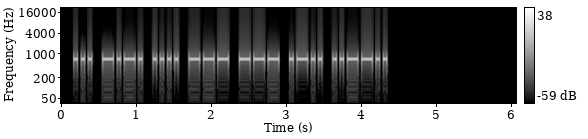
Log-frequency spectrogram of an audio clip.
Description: Morse code, heard as a keyed tone, about 25 wpm, 700 Hz. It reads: SCHOOL?
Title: Sentences from Top 1000 Words - Review Part 5 - 25wpm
